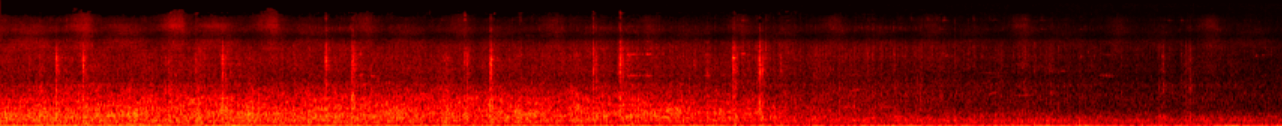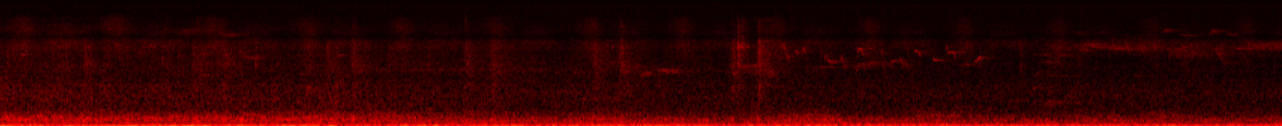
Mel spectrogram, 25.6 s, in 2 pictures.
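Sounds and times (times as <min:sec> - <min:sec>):
steam train in the Bois de Boulogne: 0:00.0 - 0:25.6.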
